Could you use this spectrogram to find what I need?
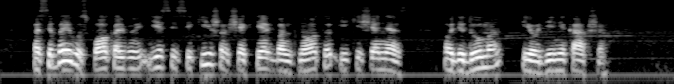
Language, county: Lithuanian, Panevėžys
